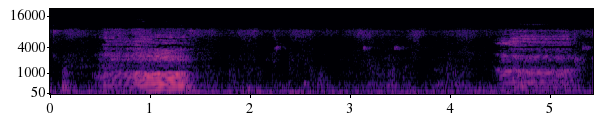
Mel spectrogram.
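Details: A racing bull being prepared for a karapan sapi bull race event: two short wavering moo-like calls of about a second each, roughly four seconds apart, over a steady background hiss.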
